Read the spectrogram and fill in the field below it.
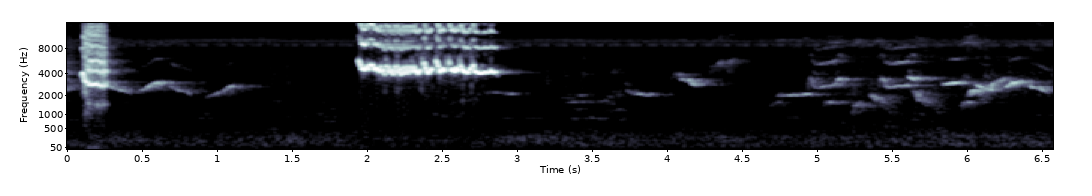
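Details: Oriental magpie-robin song used as a training recording to stimulate silent or stressed caged birds: soft whistled phrases around a mid pitch with two loud, harsh, buzzy bursts, one at the start and one lasting almost a second, over a low background hum.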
